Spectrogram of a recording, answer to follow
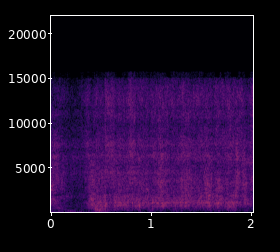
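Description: Compressed-air blowgun hissing steadily as it blows sawdust off sawmill machinery.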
